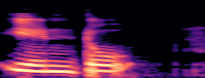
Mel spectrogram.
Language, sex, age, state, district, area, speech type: Kannada, female, 30-45, Karnataka, Mandya, rural, read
